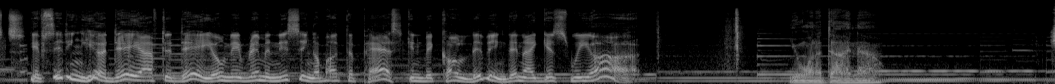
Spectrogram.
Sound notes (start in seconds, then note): 7.2 gun cocks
